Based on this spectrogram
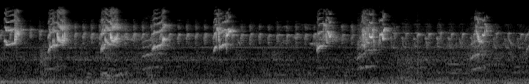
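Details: Caged lovebird delivering a long chattering 'ngekek' song used as training audio for stalled lovebirds: sharp harsh chirps repeated almost twice a second in an uneven run, with a steady high whine behind.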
